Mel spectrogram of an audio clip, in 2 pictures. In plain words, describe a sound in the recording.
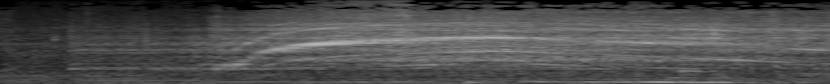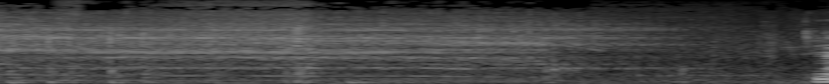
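A small rotary tool whirs at high speed, rising in pitch as it spins up and then slowly settling.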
